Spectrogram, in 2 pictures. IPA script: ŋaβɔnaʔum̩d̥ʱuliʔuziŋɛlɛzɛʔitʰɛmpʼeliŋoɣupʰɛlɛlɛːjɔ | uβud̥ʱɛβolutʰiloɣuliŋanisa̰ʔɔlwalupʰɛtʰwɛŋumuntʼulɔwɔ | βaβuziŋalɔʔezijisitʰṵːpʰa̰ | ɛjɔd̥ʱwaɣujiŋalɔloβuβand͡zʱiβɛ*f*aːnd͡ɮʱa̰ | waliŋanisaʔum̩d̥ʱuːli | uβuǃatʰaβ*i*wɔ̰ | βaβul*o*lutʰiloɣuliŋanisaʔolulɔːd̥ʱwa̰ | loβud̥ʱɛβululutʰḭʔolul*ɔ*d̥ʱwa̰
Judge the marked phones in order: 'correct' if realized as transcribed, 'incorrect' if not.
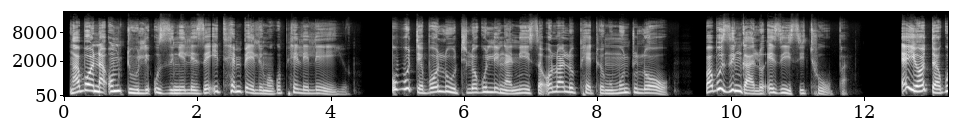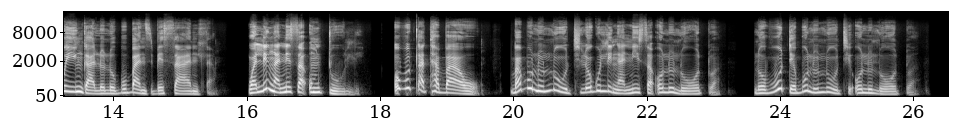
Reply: incorrect: s, incorrect: a, incorrect: u, incorrect: ɔː

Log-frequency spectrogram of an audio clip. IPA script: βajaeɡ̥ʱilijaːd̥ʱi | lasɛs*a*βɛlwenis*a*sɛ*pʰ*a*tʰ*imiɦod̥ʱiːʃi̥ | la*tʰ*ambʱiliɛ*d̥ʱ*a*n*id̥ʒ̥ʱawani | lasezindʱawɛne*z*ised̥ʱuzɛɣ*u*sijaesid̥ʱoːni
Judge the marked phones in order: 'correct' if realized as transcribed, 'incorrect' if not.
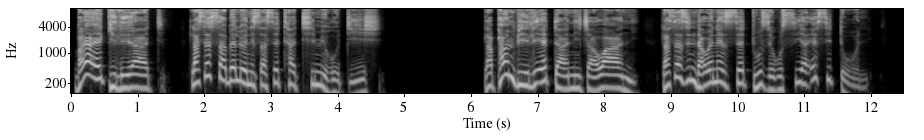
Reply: correct, correct, incorrect: tʰ, correct, incorrect: pʰ, correct, correct, correct, correct

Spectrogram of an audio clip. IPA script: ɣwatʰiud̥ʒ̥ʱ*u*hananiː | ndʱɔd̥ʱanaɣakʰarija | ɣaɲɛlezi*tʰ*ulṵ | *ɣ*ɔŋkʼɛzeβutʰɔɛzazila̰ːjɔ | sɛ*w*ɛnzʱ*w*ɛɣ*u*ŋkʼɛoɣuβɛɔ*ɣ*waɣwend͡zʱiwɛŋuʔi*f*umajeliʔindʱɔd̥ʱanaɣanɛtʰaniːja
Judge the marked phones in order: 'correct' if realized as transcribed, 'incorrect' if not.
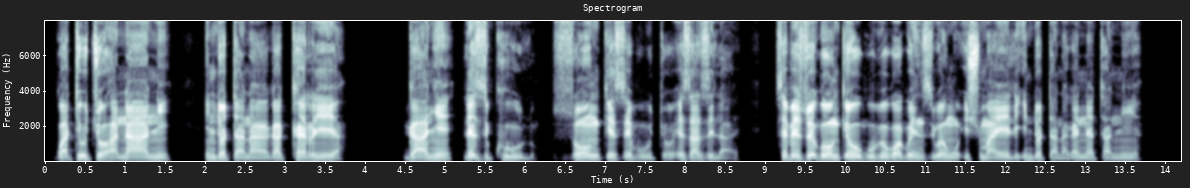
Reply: incorrect: ɔ, incorrect: kʰ, incorrect: z, incorrect: β, correct, incorrect: ɔ, correct, incorrect: ʃ

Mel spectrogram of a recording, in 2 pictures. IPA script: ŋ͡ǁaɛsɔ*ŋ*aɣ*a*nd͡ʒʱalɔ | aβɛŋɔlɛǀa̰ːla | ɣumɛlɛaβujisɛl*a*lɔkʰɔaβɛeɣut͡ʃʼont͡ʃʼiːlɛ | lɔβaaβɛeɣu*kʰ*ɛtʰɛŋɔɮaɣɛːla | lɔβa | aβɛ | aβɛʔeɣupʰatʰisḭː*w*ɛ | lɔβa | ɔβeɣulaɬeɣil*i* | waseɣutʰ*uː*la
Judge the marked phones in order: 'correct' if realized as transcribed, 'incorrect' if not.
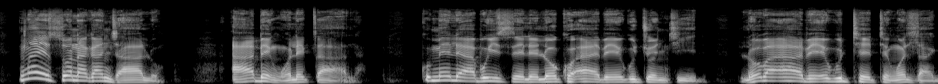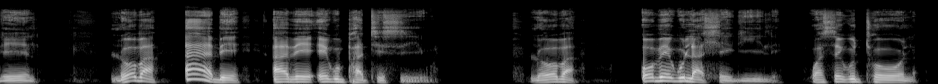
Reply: incorrect: n, correct, incorrect: ɛ, incorrect: tʰ, correct, incorrect: ɛ, incorrect: ɔː

